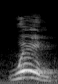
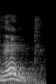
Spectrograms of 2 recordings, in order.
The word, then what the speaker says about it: Went: ওয়েন্ট, ইংরেজিতে বলে WENT, বাংলায় আমরা বলছি ভেন্ট। ওয়েন্ট উচ্চারণ নেই, ভেন্ট।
